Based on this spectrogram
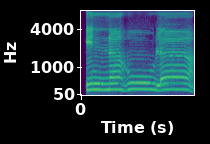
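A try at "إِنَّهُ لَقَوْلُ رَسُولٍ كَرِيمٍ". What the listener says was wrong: Lah itu tidak pakai harakat. Di situ tidak pakai ketukan. Innahu lakadalu rasulin karim. Gitu cara bacanya baru benar.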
